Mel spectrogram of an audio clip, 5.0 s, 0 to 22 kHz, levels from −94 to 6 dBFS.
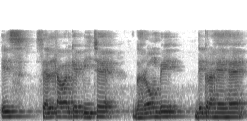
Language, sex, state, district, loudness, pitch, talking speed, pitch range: Hindi, male, Telangana, Hyderabad, -13 LUFS, 155 Hz, 120 wpm, 145-160 Hz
